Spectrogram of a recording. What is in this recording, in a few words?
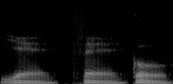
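"yetheko", concatenated syllables; Affixing experiment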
